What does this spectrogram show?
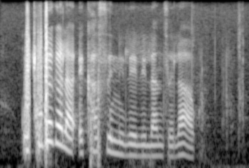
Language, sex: Swati, female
